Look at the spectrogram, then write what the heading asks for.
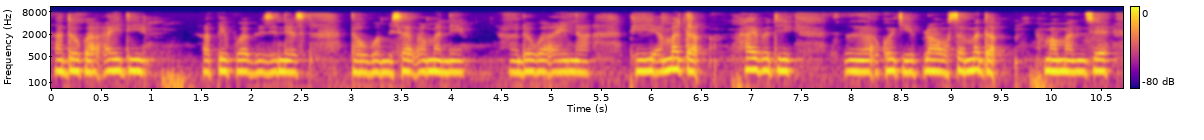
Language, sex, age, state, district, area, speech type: Manipuri, female, 30-45, Manipur, Bishnupur, rural, spontaneous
